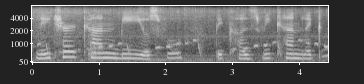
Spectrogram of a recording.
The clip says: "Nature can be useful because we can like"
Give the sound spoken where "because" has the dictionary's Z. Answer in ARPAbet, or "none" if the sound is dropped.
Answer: Z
